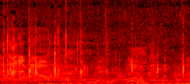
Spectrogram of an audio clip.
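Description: Several people's voices overlapping, talking and calling out, faint and at a distance, over a low rumble.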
